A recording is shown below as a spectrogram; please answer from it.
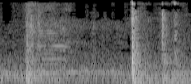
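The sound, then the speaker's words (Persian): A door is opened, with a soft rattle early on and later a sharp knocking clack followed by a smaller bump, all over a quiet steady background. “درو باز کنیم، درو باز کنیم. آقا، آقا ما نمیخوایم از اینجا بریم. حالا بیا درو باز کن تا بهت بگم برادر من.”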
